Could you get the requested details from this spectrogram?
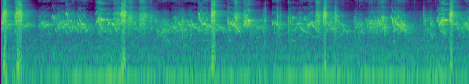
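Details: Budgerigars chirping in a busy group, with dense overlapping high twittering and warbled chatter, sharp clicks and scratchy squawks breaking through at irregular intervals, and a faint low hum underneath.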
